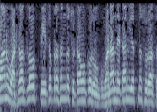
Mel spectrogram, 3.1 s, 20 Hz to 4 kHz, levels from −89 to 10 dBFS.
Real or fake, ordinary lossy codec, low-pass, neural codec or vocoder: real; none; 3.6 kHz; none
